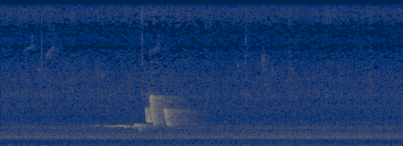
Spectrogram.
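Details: Spring song of a Japanese bush warbler at an old temple with flowering cherry trees in Inzai, Japan: a soft sustained whistled note that breaks into a short, loud, jerky flourish, then quiet with low background rumble.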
